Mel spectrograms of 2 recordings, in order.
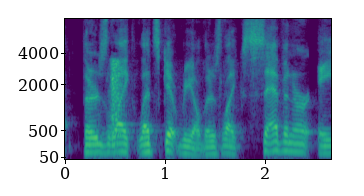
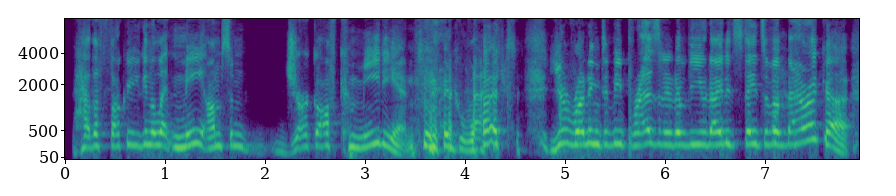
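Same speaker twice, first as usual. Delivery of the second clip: exasperated rant; 12 semitones higher than usual. Retold or imitated. Ranting at Gary Johnson, retold.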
